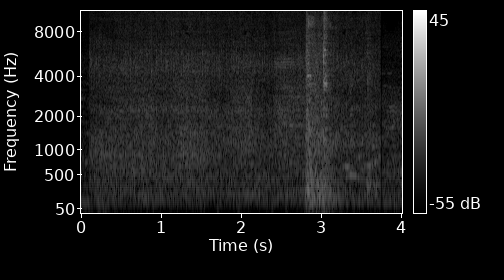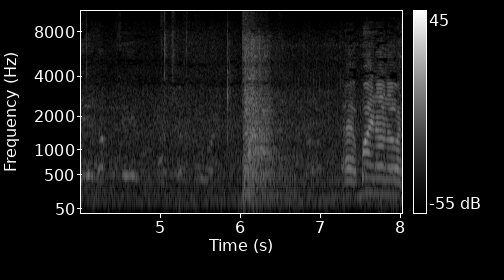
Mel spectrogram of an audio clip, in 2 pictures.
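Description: Outdoor roadside traffic noise, a steady haze with two short louder bursts about three and six seconds in, and voices starting near the end.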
